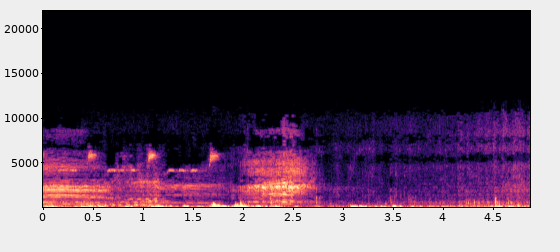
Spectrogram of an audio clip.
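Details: Sheep on a farm giving a couple of wavering bleats in the first two and a half seconds, followed by lower rustling and thumping noises.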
